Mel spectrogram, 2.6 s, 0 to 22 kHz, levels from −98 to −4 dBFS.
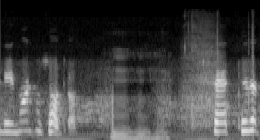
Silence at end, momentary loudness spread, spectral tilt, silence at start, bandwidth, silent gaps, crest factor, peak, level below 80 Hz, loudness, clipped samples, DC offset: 0 s; 22 LU; -6.5 dB/octave; 0 s; 11 kHz; none; 20 dB; -6 dBFS; -52 dBFS; -23 LUFS; under 0.1%; under 0.1%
